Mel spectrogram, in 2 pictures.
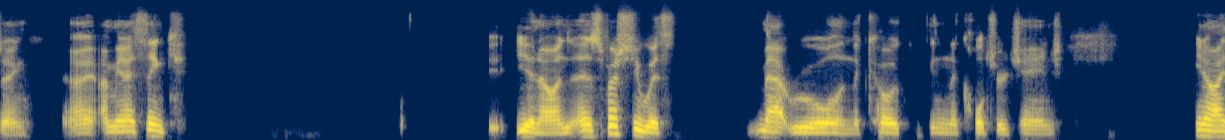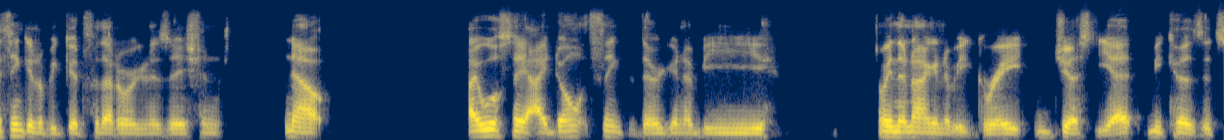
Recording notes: are on Zoom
